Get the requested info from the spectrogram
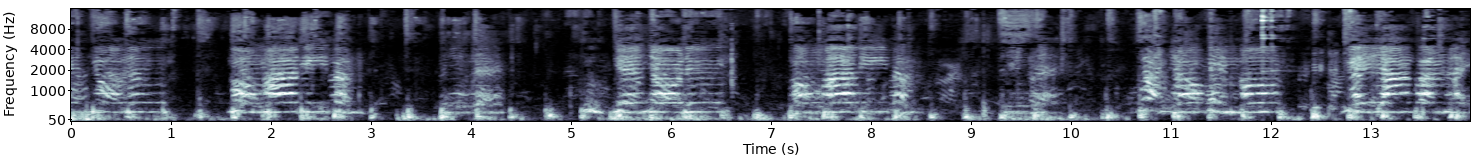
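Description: A group singing a traditional rice-pounding work song in short phrases about a second long, with pauses between them. Under the singing, long wooden pestles thud into a wooden pounding trough in a steady rhythm.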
